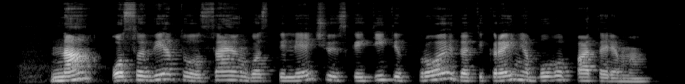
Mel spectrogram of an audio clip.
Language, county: Lithuanian, Vilnius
